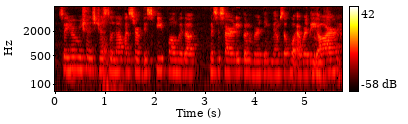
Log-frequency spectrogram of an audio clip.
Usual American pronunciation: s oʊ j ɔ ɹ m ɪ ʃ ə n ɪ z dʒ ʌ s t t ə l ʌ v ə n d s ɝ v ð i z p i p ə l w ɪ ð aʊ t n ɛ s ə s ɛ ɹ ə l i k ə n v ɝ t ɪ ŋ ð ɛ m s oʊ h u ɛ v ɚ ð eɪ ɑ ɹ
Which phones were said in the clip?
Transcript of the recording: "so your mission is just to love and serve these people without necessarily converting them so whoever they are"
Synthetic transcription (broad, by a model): s oʊ j ɔ ɹ m ɪ ʃ ə n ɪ s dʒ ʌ s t t ə l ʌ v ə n s ɝ v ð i s p i p ə l w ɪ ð aʊ t n ɛ s ə s ɛ ɹ ə l i k ə n v ɝ t ɪ ŋ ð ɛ m s oʊ h u ɛ v ɚ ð eɪ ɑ ɹ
